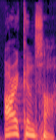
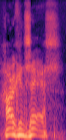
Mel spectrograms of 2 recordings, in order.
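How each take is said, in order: First: The final s is silent. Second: The final s is pronounced, ending in 'ass'. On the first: The speaker calls it right. "On prononce les A comme des A en français et le dernier S est muet" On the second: The speaker calls it wrong. "Mais tu finis en disant ass"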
